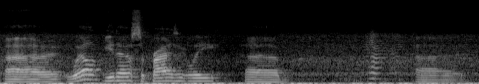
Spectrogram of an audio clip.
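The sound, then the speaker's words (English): Honeybees buzz around Greg and Melody's hive in Bellbrook, a steady insect drone underneath a voice that speaks throughout. “The bees are out pollinating crops and flowers, gathering pollen from Xenia and Kettering before coming home to Bellbrook to make honey in Greg and Melody's hive.”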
